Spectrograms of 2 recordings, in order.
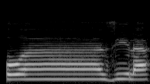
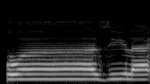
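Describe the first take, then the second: No difference in how they are said.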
